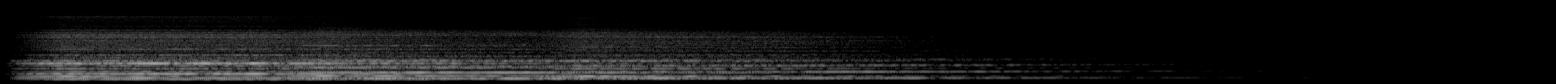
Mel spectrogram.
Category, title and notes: Sound effects > Electronic / Design
A haunting hymn, brought to you by the breath of an angel.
